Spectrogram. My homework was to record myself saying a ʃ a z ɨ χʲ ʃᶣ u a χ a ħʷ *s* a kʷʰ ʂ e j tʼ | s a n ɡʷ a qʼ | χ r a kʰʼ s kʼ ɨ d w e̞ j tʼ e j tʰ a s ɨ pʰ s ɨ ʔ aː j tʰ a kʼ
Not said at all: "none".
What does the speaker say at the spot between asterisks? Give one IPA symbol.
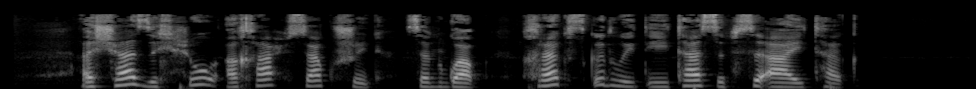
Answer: s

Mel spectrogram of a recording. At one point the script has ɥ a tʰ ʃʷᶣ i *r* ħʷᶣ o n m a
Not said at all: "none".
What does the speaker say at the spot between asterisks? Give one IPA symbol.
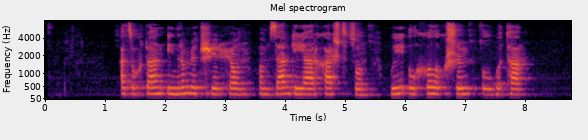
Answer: r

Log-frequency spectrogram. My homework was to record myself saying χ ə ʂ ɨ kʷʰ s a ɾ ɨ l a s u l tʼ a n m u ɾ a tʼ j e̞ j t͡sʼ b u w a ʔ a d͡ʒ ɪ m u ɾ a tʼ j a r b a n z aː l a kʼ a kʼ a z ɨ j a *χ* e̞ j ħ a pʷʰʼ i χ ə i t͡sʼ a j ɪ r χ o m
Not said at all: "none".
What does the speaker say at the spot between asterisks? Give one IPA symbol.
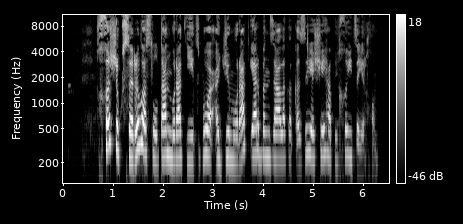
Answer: ʃ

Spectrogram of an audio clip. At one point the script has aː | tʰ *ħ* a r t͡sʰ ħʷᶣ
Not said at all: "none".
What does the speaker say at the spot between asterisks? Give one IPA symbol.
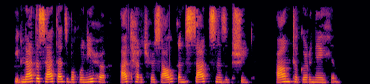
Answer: ħ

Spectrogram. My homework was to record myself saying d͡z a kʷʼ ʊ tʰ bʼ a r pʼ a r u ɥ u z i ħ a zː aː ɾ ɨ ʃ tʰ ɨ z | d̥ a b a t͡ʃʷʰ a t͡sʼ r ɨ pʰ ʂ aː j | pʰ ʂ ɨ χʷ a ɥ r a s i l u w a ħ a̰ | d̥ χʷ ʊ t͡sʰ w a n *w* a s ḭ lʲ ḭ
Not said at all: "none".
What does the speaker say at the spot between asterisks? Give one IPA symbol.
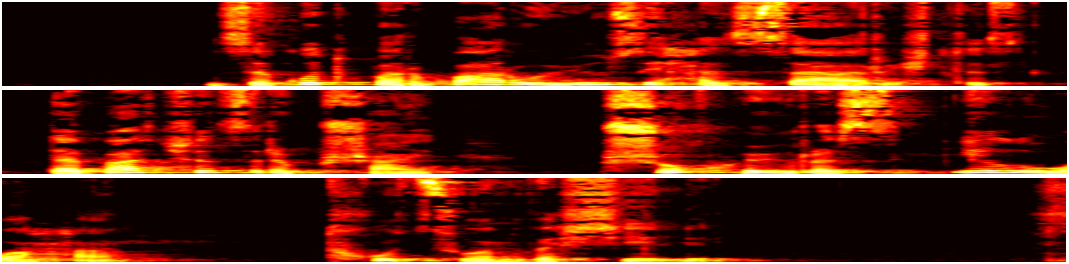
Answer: v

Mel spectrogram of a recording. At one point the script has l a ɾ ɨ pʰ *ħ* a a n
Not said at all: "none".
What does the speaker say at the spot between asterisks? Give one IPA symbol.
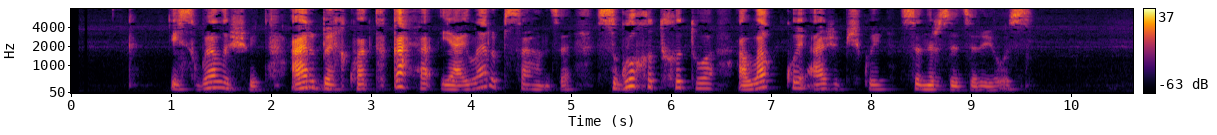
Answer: s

